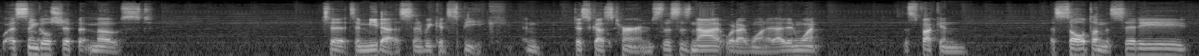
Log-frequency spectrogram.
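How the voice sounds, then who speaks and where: Man as low-voiced, contrite adventurer. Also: steady tone, faint music behind. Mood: defensive, regretful. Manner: halting, earnest, apologetic. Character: contrite adventurer who misjudged and owns up. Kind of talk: tabletop role-play dialogue.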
